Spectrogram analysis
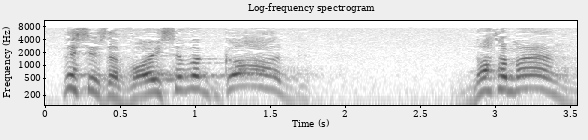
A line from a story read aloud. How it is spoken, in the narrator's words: they cried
